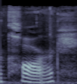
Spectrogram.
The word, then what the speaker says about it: Kerr: Here in North Carolina, we would say Carr, K-E-R-R is pronounced Carr, but I know elsewhere it's pronounced Kerr. In fact, I know Bill Kerr pronounces his name Kerr, but he has a cousin in Durham, so he knows that we here say Carr.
